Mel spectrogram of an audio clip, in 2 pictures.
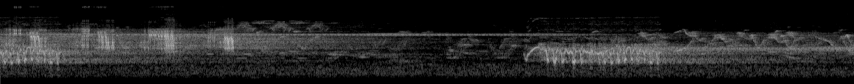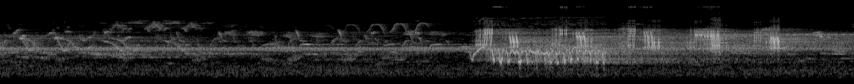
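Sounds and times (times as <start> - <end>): birds chirping: 0.0 - 17.0
bird trill: 13.2 - 16.7.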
